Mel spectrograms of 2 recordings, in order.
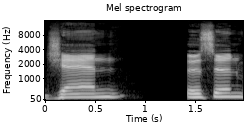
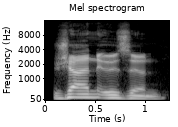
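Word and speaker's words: Can Uzun: I majored in Ottoman history, and the way it was explained to me is that C is pronounced like a DJ. So it's like, not just straight up Jan Uzun, but like a Jan Uzun.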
